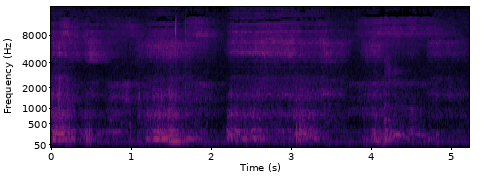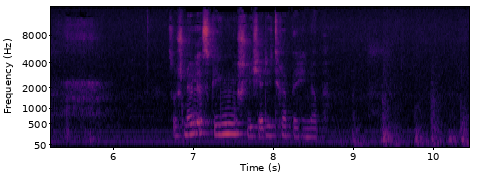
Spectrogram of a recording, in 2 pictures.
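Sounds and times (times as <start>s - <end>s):
soft snoring: 0.0s - 6.0s
speech: 6.8s - 8.8s.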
